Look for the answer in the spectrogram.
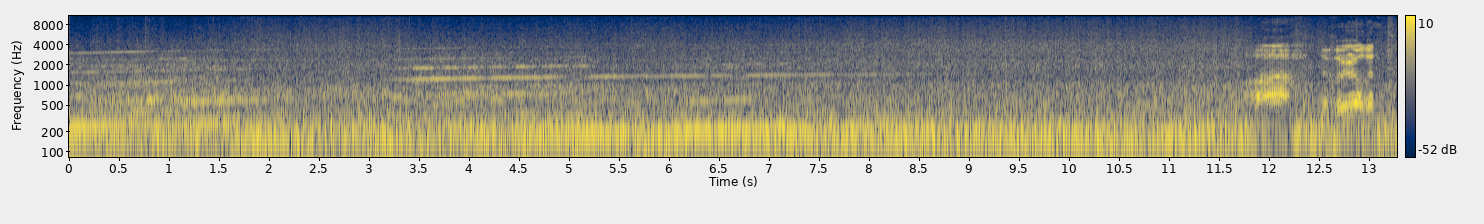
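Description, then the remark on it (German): A car engine roars as it accelerates hard on a three-lane German Autobahn, reaching 215 km/h in the left lane, its pitch climbing steadily in long sweeps, with a brief voice breaking in near the end. “Ah, da hört er wieder. lass mir mal röhren.”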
